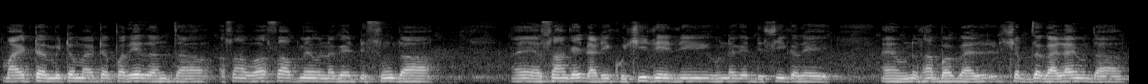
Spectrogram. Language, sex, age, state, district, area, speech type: Sindhi, male, 60+, Maharashtra, Mumbai Suburban, urban, spontaneous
